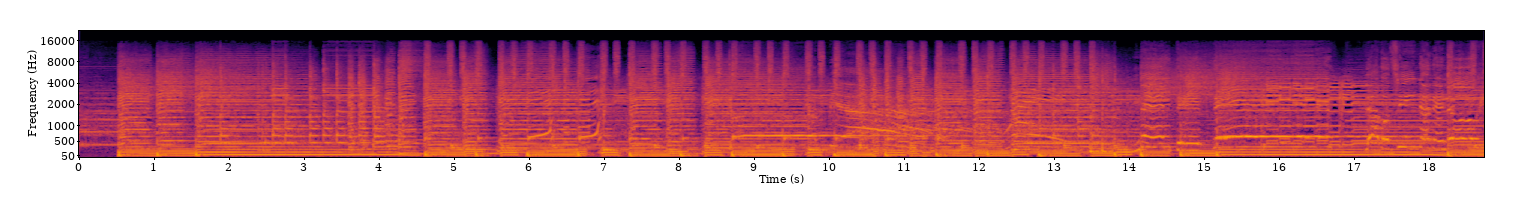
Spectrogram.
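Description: A cumbia song plays steadily and loudly, with a driving percussion beat, bass and bright melodic instruments layered over a repeating rhythmic groove, with no one talking over it.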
